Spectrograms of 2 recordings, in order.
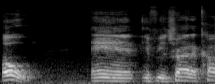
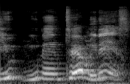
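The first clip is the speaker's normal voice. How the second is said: sudden loud outburst, higher; 8 semitones higher, 3 dB louder than usual. Retelling how a quiet guest suddenly spoke up: imitating someone suddenly in full voice. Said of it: "she was full voice".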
